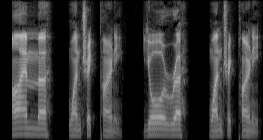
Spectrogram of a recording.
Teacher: You'll notice as well that the word A becomes a schwa sound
